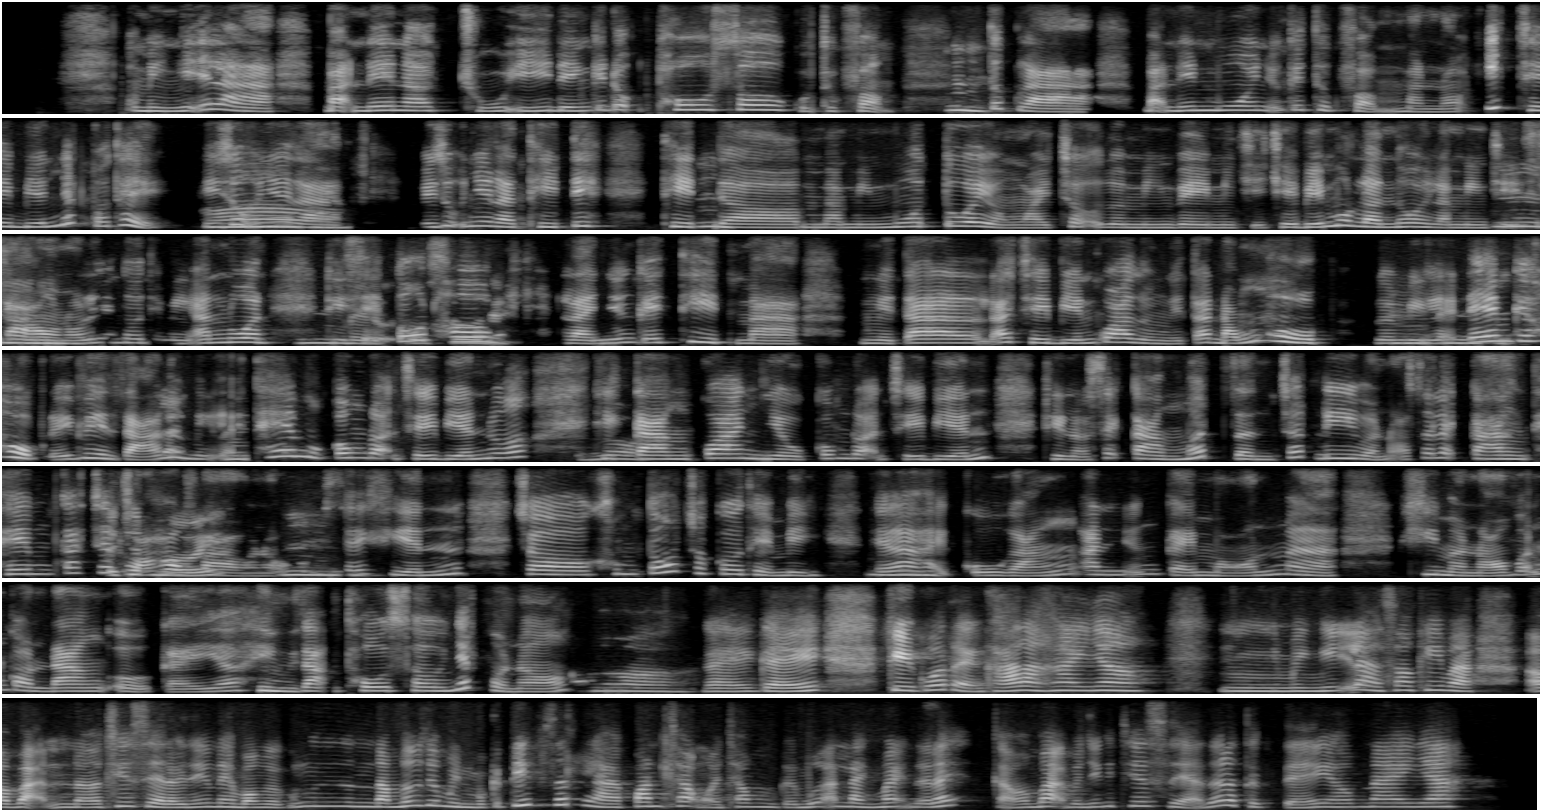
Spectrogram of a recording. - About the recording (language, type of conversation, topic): Vietnamese, podcast, Bạn có thể chia sẻ về thói quen ăn uống lành mạnh của bạn không?
- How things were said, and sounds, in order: other background noise; tapping; in English: "keyword"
